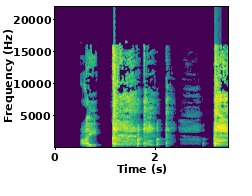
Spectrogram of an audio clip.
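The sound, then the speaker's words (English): A few harsh, loud coughs from a person who is ill, abrupt bursts separated by short gaps, with a brief voiced sound before the first one. “keep that cough in, because I am ill”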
